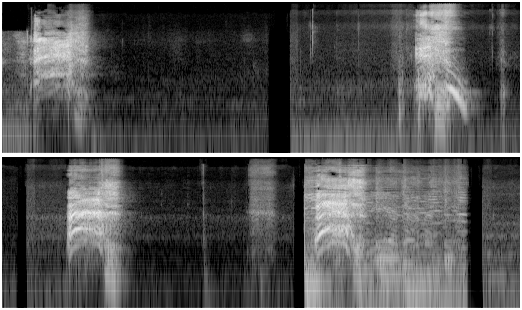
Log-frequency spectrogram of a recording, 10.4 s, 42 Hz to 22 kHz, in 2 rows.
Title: TikTok Sneezing 25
